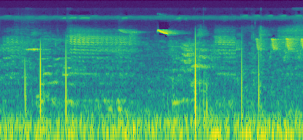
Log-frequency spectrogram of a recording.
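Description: Quiet outdoor ambience with faint bird chirps and a few sharp clicks, then a rapid high chirping repeating about three times a second near the end.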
